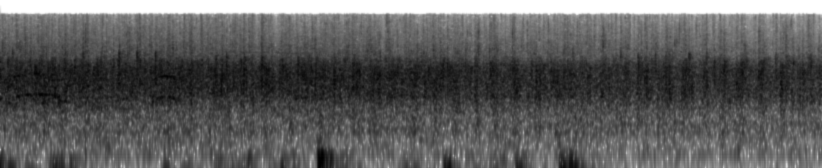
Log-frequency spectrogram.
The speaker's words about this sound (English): Okay, I know you guys could stand and applaud for a long time after that performance, but we want to get into some questions.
